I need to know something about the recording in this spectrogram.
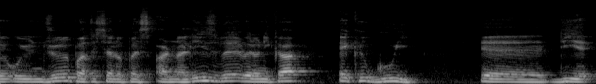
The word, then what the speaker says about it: Verónica Echegui: İkinci oyuncu Patricia Lopez Arnaliz ve Veronica Ekgui diye okunuyor.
